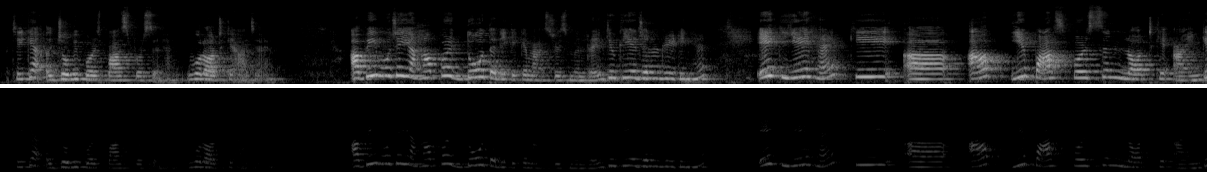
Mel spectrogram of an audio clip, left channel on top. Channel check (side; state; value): right; quieter; 29.8 dB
